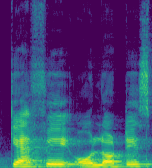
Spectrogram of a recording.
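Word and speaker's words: café au lait: इन the form of कैफे और लट pots in the skin okay कैफे और लेट इट is written like this कैफे और लेट बट इसको pronounce करते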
